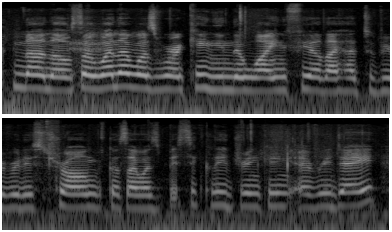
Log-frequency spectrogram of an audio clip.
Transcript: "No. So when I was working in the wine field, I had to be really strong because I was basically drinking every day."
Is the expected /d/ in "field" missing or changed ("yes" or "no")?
no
